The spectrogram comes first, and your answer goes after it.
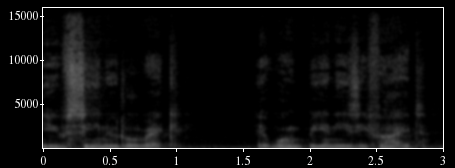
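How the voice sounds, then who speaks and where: Putting on a character voice, a man speaks in a raspy, very deep, low pitch with a calm tone at a moderate pace, with clear background noise. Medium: video game. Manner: calm, terse, matter-of-fact.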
